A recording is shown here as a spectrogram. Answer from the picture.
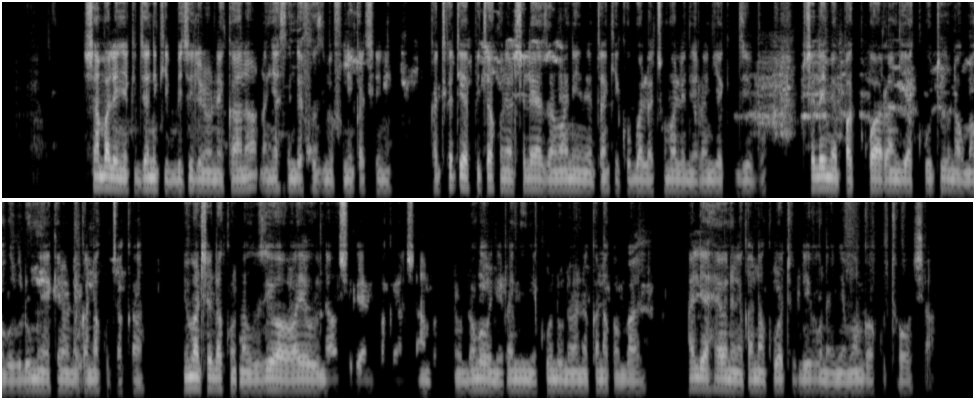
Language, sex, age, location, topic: Swahili, male, 18-24, Nairobi, government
